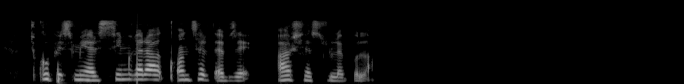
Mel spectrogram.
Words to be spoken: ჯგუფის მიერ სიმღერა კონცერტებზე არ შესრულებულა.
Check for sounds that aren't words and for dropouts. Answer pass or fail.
pass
